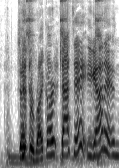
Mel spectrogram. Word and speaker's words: Reichardt: I'm going to totally mispronounce Jennifer's last name. Jennifer Reichardt.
